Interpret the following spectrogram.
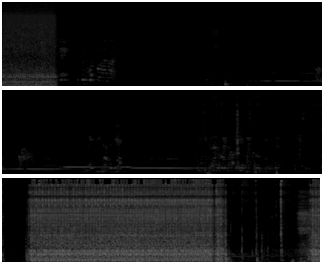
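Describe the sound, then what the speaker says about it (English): A home sewing machine runs a zigzag stitch over the raw fabric edges of a holiday pillowcase seam, a loud, steady mechanical whir near the end after quieter handling sounds. "now I have the zigzag stitch on my machine, and I am just going over those raw edges to finish the seams up"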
